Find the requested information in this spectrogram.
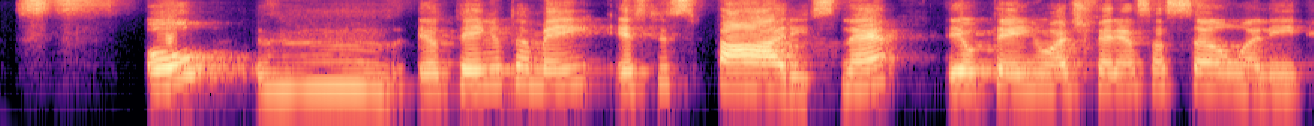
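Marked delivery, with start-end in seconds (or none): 0.1-0.6 long hissed sss in place of "S"; "S" as a drawn-out voiceless hiss; letter sound S. Shown as a demonstration. Teacher showing parents the S sound, long hiss. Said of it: "eu vou ensinar F, V, S". 1.3-2.0 long buzzed zzz in place of "Z"; "Z" as a sustained voiced buzz; letter sound Z. Shown as a demonstration. Teacher contrasting Z with S, voiced buzz. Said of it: "que é a mesma coisa".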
